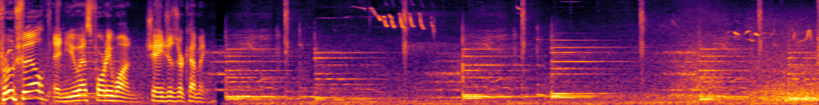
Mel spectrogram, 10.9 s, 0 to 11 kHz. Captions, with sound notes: - Fruitville and US 41, changes are coming. (calm music) (birds chirping)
